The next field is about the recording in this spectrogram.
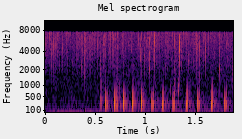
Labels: {"label": "biophony, knock", "recorder": "SoundTrap 500"}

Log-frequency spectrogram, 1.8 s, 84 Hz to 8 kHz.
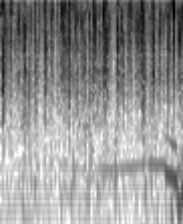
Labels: {"label": "biophony, cascading saw", "recorder": "SoundTrap 600 or HydroMoth"}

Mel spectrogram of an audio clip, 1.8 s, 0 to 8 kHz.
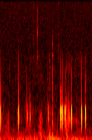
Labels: {"label": "biophony, knock croak", "recorder": "SoundTrap 300"}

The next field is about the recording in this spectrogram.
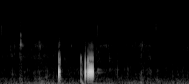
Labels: {"label": "biophony, knock croak", "recorder": "SoundTrap 300"}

